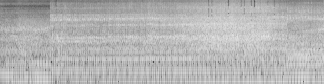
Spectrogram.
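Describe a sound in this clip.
A dirt bike engine buzzes and revs close by.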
